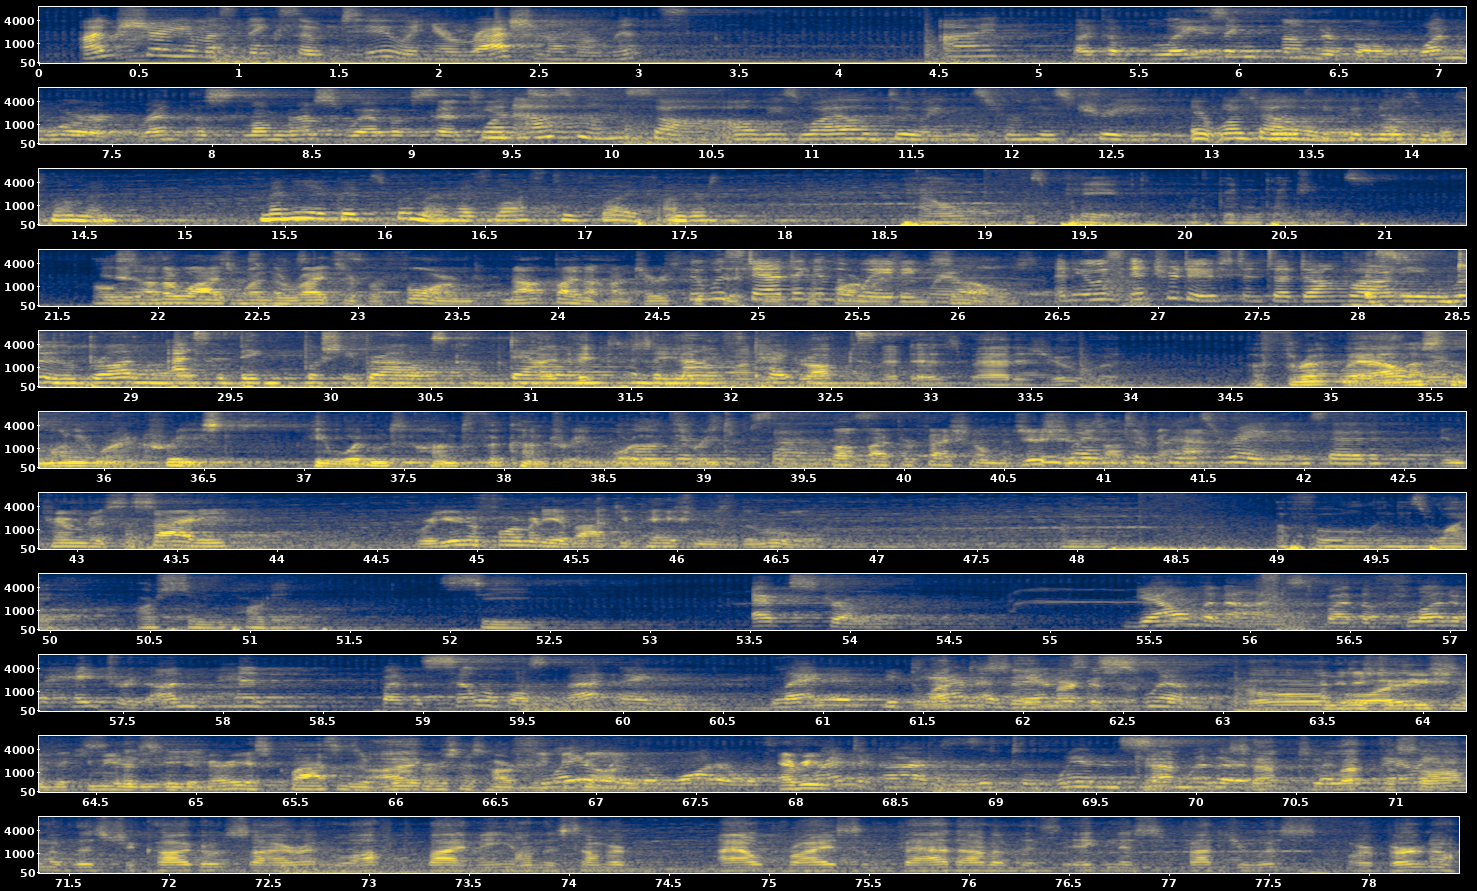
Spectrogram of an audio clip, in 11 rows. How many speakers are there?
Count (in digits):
10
